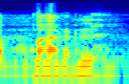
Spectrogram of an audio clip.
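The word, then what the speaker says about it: burn: बी यू आर एन इसे पढ़ा जाएगा बर्न।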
